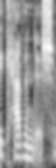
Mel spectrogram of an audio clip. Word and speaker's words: Cavendish: So on Snatch, you play uh, Charlie Cavendish. Am I saying that correctly? – Yeah.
